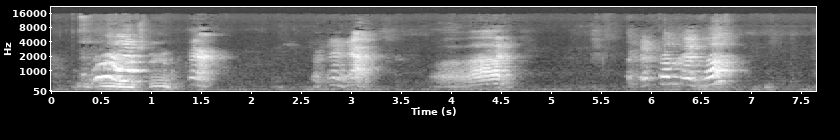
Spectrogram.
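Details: Pet cockatoo venting indoors: garbled, speech-like chattering in five harmonic bursts of about a second each, rising and falling, separated by short silences in a small, quiet room.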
